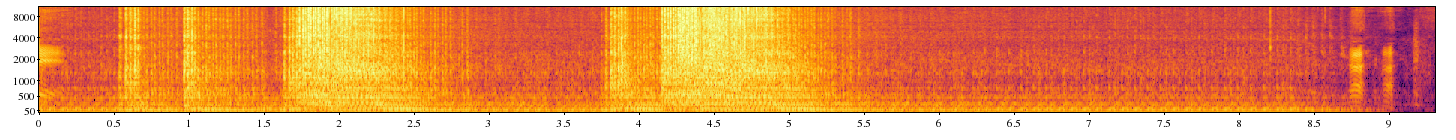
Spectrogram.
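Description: A 2024 Harley-Davidson Street Glide fitted with a Tab Performance exhaust, close up and loud, revs hard twice in deep V-twin blasts, settling between them into a lumpy, rumbling idle before cutting off.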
